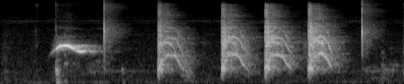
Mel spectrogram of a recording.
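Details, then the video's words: Javan myna at night, singing to call its mate: a sliding whistle followed by five loud harsh down-curving rasps spaced about half a second apart, ending with a click. "burung jalak kebo gacor malam - malam panggil mamake cewe"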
